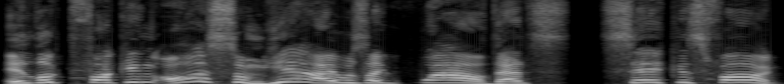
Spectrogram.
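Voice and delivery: high-pitched, thrilled gushing; awed excitement. Real, not acted. Fan raving about a midair kick, high awed excitement. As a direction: marvel at it, drawing out the end. Gushing over a spot he loved.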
